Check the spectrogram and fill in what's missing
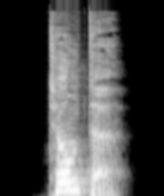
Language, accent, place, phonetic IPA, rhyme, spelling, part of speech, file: German, Germany, Berlin, [ˈtʏʁmtə], -ʏʁmtə, türmte, verb, De-türmte.ogg
- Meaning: inflection of türmen: 1. first/third-person singular preterite 2. first/third-person singular subjunctive II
